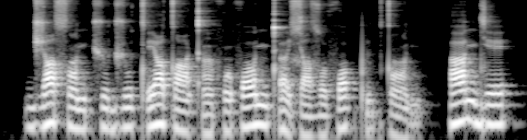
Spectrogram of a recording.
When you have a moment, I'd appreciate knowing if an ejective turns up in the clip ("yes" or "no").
yes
